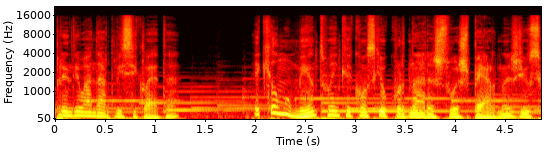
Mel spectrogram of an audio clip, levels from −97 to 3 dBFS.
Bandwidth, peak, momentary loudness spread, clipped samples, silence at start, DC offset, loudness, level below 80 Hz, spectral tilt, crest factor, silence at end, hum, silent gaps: 16 kHz; -4 dBFS; 14 LU; under 0.1%; 0 s; under 0.1%; -21 LUFS; -30 dBFS; -6 dB/octave; 16 dB; 0 s; none; none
